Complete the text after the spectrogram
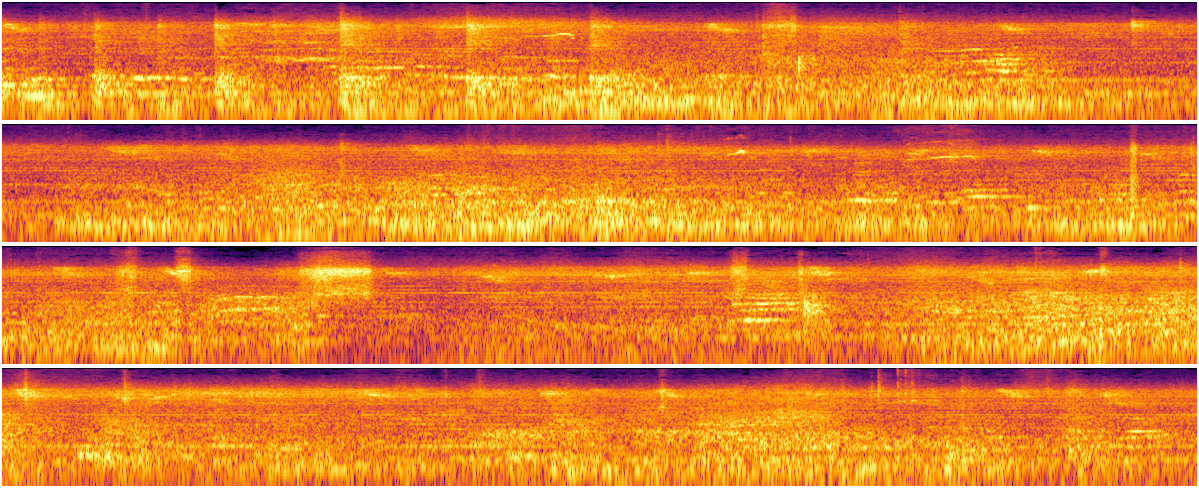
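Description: Pigeons coo softly and steadily close by.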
